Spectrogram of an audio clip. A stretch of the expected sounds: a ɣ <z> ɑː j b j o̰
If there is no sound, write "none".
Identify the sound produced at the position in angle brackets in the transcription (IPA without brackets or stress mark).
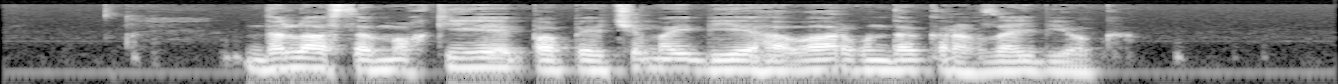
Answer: z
